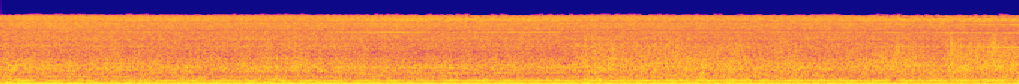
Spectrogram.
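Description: Airboat's engine and propeller running steadily at speed. Loud and even throughout.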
